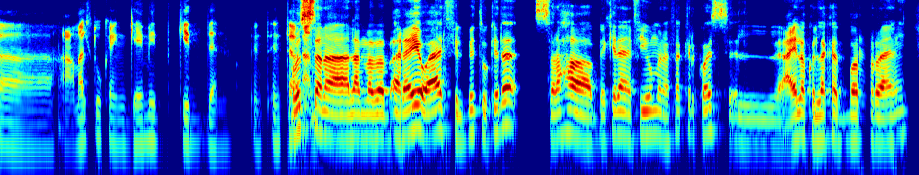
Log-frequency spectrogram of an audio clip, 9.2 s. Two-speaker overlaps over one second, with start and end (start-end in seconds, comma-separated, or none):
none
